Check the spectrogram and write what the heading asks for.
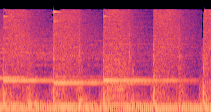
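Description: Background music with a steady beat, about two beats a second, under a long held note.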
